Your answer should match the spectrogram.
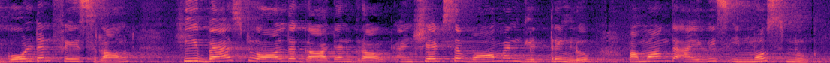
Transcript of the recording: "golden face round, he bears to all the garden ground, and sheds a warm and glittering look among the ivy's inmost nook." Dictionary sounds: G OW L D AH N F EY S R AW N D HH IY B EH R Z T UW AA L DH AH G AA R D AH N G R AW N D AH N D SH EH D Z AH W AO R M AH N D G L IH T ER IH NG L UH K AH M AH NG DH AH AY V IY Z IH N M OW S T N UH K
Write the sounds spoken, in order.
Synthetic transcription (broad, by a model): G OW L D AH N F EY S R AW N D HH IY B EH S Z T UW AA L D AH G AA R D AH N G R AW D AH N D SH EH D S AH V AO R M AH N D G L IH T ER IH NG L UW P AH M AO NG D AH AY V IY S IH N M OW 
